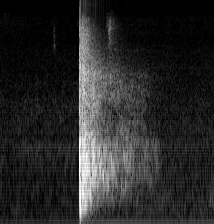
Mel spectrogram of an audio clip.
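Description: A single sharp crack about a second in, fading away over about half a second.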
